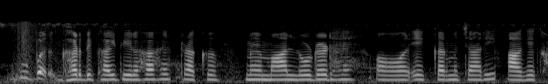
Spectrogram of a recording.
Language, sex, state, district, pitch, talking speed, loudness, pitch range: Hindi, female, Maharashtra, Dhule, 220 Hz, 175 wpm, -29 LUFS, 215-230 Hz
